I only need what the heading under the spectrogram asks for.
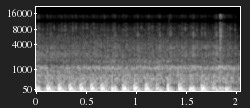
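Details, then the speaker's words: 2017 Royal Enfield Bullet Classic BS4 with a new battery: loud single-cylinder thump, uneven, misfiring on start with a "chik-chik" sound, then stalls; carburetor suspected but not confirmed. "Start ചെയ്യുമ്പോൾ മൊത്തം missing ആണ് ഓൺആയി switch on ആയി start ആയി പക്ഷേ ഒരു ചിക്കന sound വരും"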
